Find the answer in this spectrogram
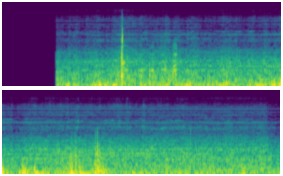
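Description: After a brief dead silence, a Toyota pickup drives over a rough dirt track. Steady road and cab rumble with several sharp knocks and rattles from the bumps, the loudest about a second in.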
